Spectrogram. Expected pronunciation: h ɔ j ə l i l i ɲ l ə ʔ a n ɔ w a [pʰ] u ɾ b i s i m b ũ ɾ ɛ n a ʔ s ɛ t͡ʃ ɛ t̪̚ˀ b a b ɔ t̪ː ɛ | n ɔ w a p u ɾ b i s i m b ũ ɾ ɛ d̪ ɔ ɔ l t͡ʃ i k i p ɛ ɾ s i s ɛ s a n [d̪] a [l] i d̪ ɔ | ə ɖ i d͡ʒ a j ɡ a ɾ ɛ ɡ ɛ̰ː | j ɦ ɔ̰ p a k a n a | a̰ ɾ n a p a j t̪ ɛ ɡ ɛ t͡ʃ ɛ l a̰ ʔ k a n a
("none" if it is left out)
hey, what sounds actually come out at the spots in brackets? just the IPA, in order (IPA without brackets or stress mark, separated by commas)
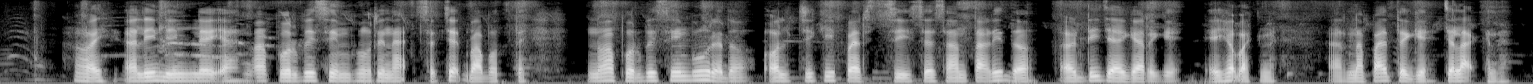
p, t̪, ɽ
